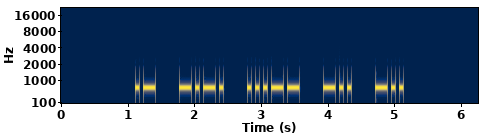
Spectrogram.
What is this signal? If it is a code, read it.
Morse code, heard as a keyed tone, about 20 wpm, 700 Hz. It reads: A C 3 D D
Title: 154 Lesson 25g - Letter p - Call Signs 20wpm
